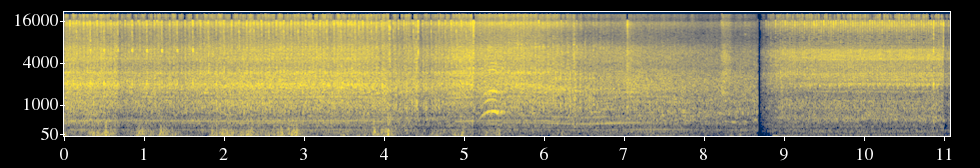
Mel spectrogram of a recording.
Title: Engine Misfiring v3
